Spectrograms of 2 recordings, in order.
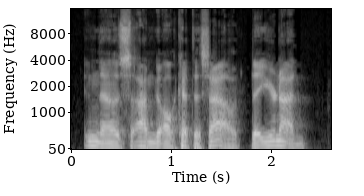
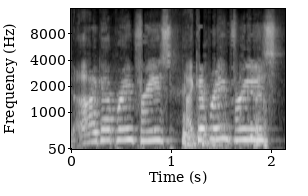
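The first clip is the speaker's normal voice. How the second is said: put-on whiny kid brain freeze; 6 dB louder than usual. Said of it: "do you get the fucking".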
